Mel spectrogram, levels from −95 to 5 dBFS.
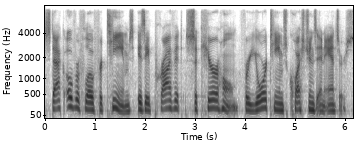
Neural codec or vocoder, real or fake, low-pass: none; real; 7.2 kHz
